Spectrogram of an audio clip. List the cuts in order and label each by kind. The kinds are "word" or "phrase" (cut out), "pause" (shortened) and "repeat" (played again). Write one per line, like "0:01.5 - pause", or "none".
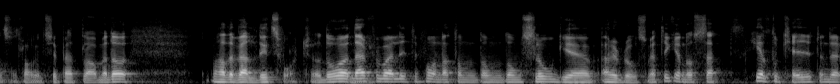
none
